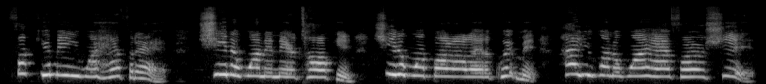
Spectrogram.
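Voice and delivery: high-pitched indignant rant; retold angry protest, pitched high; losing it. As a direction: imitate an outraged son, voice way up. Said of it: "my son lost it".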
